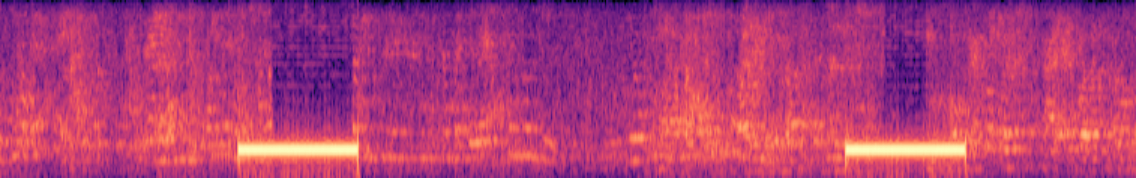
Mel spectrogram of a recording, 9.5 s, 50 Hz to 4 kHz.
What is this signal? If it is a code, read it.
Ringback tone (Europe, 425 Hz), with speech.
